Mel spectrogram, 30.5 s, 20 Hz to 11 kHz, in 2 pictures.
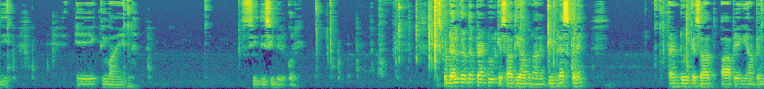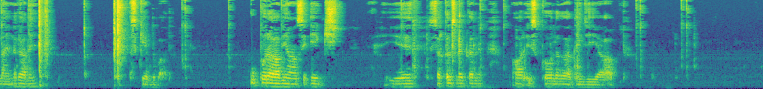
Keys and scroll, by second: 4.0 Delete, 6.4 p, 13.0 Escape, 19.8 z.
